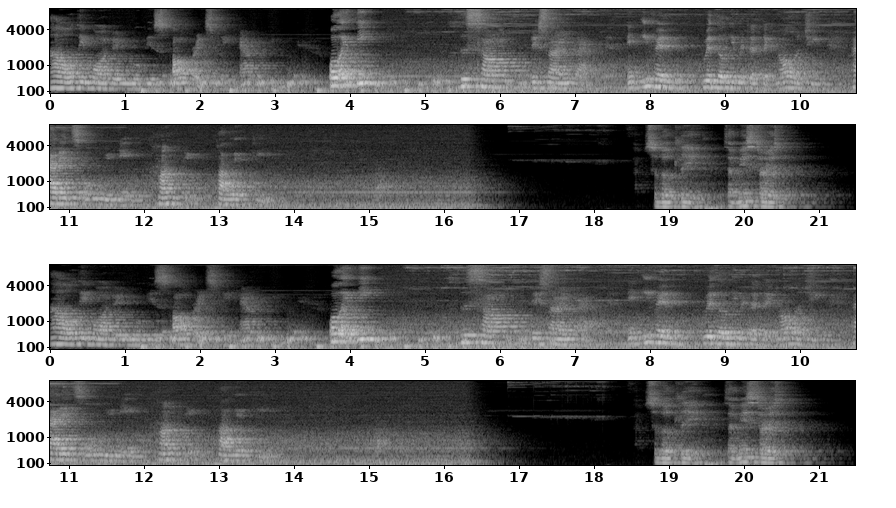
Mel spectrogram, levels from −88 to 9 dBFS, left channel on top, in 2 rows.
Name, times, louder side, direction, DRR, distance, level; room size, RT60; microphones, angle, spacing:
voice 1, 0.0-3.2 3.7-4.3 5.4-8.4 8.7-13.7, left 1 dB, 80° left, -3 dB, 0.5 m, -21 dB
sound 1, 1.0-6.9, equal, 30° right, 1.4 m, -26 dB
sound 2, 4.4-16.3, right 1 dB, 85° right, 1.2 m, -32 dB
sound 3, 4.7-11.7 11.9-12.2 13.6-13.9 16.9-18.2, right 6 dB, 65° right, 0.5 m, -34 dB
voice 2, 18.7-20.4, equal, 30° left, -7 dB, 1.3 m, -26 dB
4.6 x 2.5 x 3.3 m, 1.4 s
head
